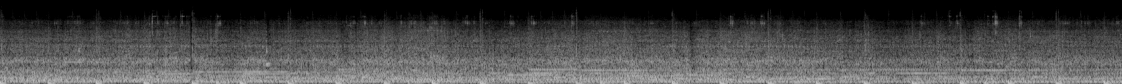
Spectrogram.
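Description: Tyres rumble and bump over a rough dirt road.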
